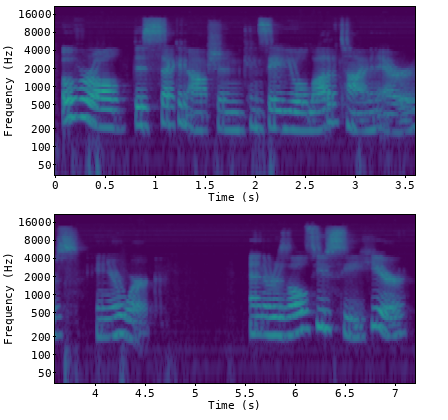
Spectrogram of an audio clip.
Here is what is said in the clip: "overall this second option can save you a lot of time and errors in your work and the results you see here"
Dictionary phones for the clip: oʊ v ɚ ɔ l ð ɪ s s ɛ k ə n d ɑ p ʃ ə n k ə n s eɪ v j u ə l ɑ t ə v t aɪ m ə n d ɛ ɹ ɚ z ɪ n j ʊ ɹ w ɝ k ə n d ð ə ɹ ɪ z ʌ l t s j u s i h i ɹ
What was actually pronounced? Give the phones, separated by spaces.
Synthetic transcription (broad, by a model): oʊ v ɚ ɔ l ð ɪ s s ɛ k ə n d ɑ p ʃ ə n k ə n s eɪ v j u ə l ɑ t ə v t aɪ m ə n ɛ ɹ ɚ z ɪ n j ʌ ɹ w ɝ k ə n ð ə ɹ ɪ z ʌ l t s j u s i h i ɹ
